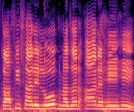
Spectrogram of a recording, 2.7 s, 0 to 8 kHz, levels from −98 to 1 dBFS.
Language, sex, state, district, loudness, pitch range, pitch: Hindi, male, Madhya Pradesh, Bhopal, -12 LUFS, 240-265 Hz, 255 Hz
